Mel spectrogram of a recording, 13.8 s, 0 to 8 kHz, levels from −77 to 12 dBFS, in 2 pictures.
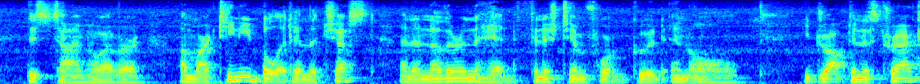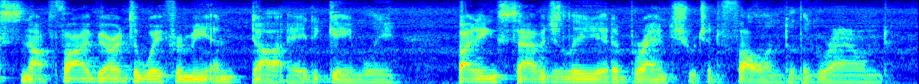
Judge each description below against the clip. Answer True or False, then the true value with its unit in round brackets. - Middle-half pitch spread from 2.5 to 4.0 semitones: True (2.9 semitones)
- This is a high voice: False (95 Hz)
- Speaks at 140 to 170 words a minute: False (195 wpm)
